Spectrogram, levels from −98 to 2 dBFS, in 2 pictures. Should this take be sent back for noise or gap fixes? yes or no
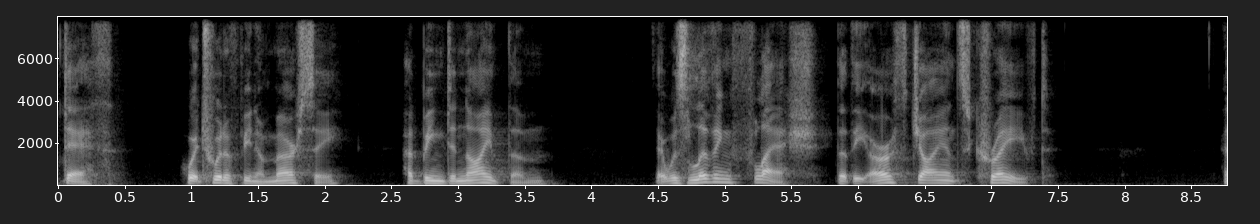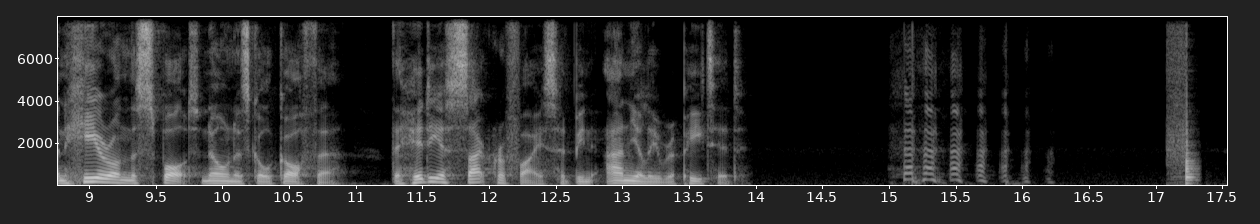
yes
